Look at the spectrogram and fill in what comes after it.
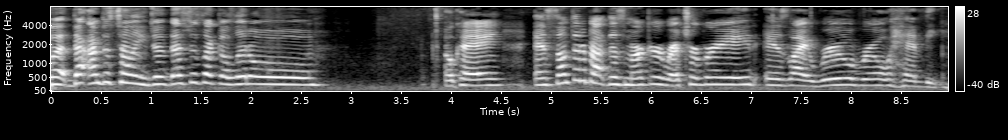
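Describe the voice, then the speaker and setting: A woman with a high, bright, sharp voice talks at a moderate pace with lively intonation. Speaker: tarot reader livestreamer. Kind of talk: casual livestream chat. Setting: live stream. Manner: animated.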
